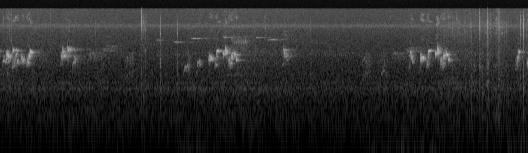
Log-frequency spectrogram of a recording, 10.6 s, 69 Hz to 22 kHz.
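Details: Red-whiskered bulbul recorded during trapping of wild birds with a decoy at Kim Bôi, 8 September 2019: short bright warbled phrases, high-pitched and slurred, given in bursts every few seconds against a steady background hiss.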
